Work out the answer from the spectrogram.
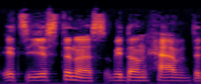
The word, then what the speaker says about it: Justinas: But if you want to call me as my mom does, so it's Justinas. We don't have the J in Lithuanian. We say it yacht, like it's Justinas.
